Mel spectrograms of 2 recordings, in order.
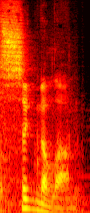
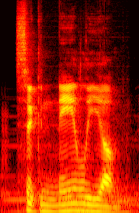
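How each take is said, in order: First: The word ends with a plain 'um' sound. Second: The word ends with an 'ee-um' sound. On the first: The speaker calls it right. "Oh, Signalum. I've just been mispronouncing it" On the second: The speaker calls it wrong. "Signalium is how I've been pronouncing because I U M sounds more aesthetically pleasing"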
